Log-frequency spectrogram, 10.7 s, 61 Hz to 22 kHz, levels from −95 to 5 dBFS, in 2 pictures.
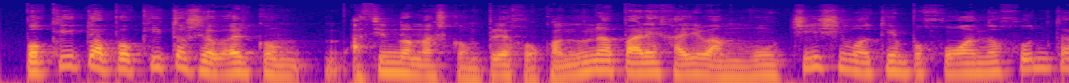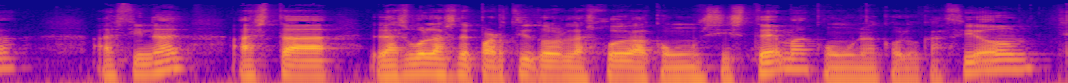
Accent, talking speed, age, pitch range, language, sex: Spanish, 185 wpm, 30-49, 100-150 Hz, Spanish, male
